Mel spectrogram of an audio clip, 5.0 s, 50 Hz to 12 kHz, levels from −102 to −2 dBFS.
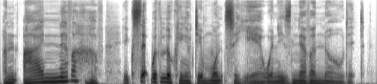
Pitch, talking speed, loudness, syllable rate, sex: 105 Hz, 215 wpm, -20 LUFS, 5.1 syllables/s, male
